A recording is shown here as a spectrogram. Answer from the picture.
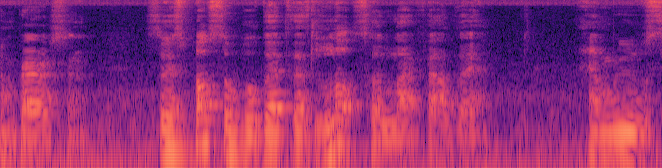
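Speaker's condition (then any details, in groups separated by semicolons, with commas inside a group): Brain injury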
